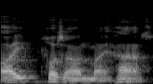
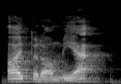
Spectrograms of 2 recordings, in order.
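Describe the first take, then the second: First: The T and H sounds are clearly pronounced. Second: The T and H sounds are dropped. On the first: "instead of saying" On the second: "they don't pronounce T's or H's"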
